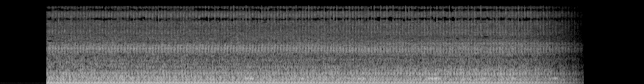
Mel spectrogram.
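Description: Car engine idling steadily in the engine bay. It starts abruptly about half a second in and cuts off just before the end.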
